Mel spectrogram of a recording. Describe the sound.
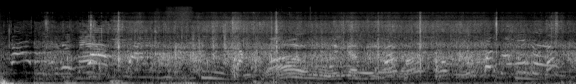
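Water splashes and churns steadily as a child dives under the surface, while children's excited voices chatter and call out over it throughout.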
